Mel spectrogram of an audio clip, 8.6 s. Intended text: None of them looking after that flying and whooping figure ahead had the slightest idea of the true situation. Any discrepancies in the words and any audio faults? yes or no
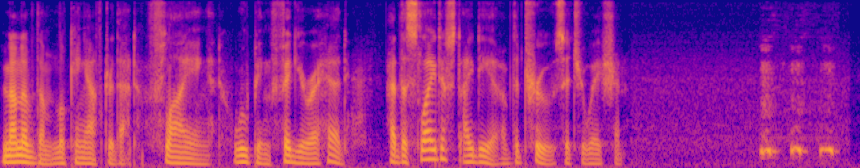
yes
